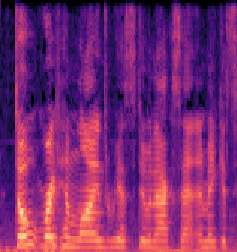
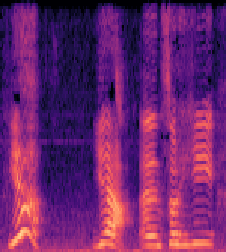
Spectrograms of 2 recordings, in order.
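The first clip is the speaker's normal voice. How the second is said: ordinary talk, nothing marked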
